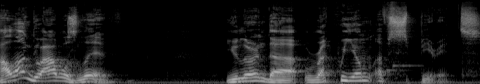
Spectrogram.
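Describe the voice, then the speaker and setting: This man has an Arabic accent. His pace is very slow. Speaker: gaming YouTuber. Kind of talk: gameplay commentary. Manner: animated.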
